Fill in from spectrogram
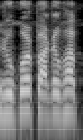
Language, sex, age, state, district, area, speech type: Assamese, female, 45-60, Assam, Dibrugarh, rural, spontaneous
